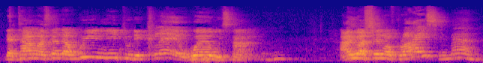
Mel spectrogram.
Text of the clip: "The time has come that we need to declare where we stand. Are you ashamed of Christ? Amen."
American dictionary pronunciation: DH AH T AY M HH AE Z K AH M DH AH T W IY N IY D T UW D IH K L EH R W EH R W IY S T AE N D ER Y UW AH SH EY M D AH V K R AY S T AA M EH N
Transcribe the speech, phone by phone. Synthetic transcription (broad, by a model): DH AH T AY M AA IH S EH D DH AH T W IY N IY D T UW D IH K L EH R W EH W IY S T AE N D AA Y UW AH SH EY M AH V K R AY S T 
